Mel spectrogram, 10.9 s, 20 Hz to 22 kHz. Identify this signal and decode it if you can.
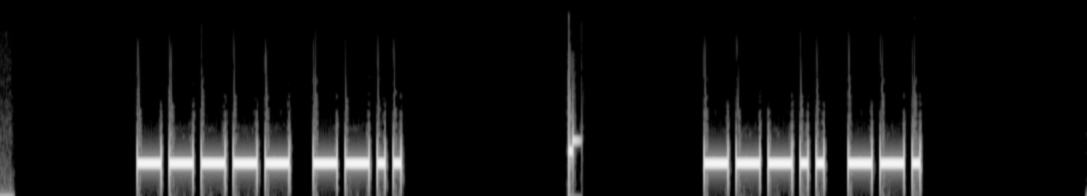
Morse code, heard as a keyed tone, about 15 wpm, 700 Hz. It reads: 0Z 8G
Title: Single-Letter Single-Number 15wpm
